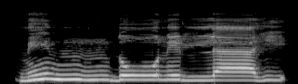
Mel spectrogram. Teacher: यहाँ लफ्ज़ अल्लाह के लाम को बारीक अदा किया जाएगा क्योंकि लफ्ज़ अल्लाह के लाम से पहले ज़ेर है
